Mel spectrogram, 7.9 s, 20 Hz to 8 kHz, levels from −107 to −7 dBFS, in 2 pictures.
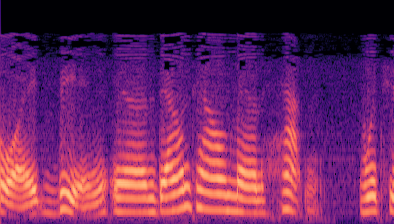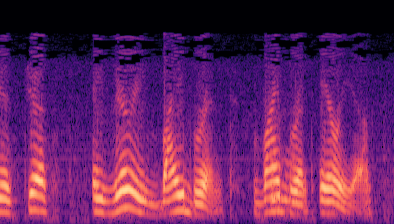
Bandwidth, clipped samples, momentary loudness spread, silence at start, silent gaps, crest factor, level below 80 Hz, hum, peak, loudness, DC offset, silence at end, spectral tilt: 5.2 kHz; under 0.1%; 7 LU; 0 s; none; 14 dB; -74 dBFS; none; -10 dBFS; -24 LUFS; under 0.1%; 0.25 s; -11.5 dB/octave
